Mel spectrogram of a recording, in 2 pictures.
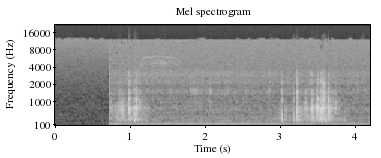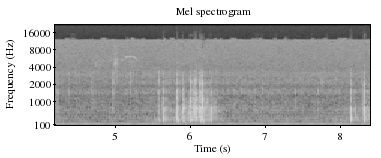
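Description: Bursts of bubbling, crackling sounds recur with each breath over a steady low hum: medium and coarse crackles (rales).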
